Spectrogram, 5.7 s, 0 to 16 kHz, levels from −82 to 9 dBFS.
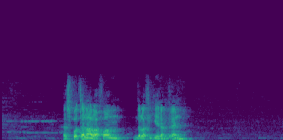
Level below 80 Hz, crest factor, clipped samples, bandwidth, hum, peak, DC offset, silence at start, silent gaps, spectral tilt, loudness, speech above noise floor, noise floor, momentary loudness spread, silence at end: -60 dBFS; 20 dB; under 0.1%; 7.4 kHz; none; -2 dBFS; under 0.1%; 1.25 s; none; -6 dB/octave; -19 LUFS; 45 dB; -62 dBFS; 14 LU; 1.85 s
